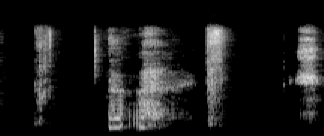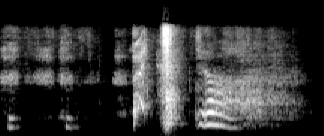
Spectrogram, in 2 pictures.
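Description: Catching breaths building up to a few wet, explosive sneezes; sneezing with a cold.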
